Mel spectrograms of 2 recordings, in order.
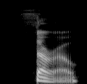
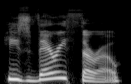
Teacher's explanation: In thorough, it's the soft one, made by placing your tongue lightly between your teeth and letting air pass through, almost like a gentle hiss, not a hard T or S sound, which is what a lot of learners substitute instead.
